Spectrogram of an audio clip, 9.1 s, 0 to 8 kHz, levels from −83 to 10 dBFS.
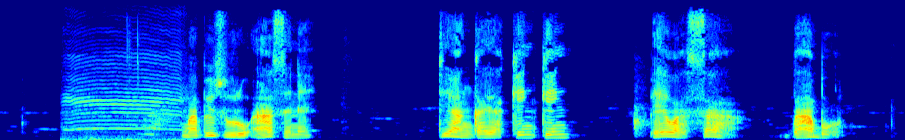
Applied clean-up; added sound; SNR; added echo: none; Livestock, farm animals, working animals; 13 dB; none.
